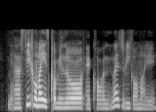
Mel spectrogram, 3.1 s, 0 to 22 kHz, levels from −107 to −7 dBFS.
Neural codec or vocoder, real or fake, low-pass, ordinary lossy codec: codec, 16 kHz, 1 kbps, FunCodec, trained on LibriTTS, 50 frames a second; fake; 7.2 kHz; none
